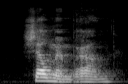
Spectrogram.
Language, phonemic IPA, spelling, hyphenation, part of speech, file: Dutch, /ˈsɛlmɛmˌbraːn/, celmembraan, cel‧mem‧braan, noun, Nl-celmembraan.ogg
- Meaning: cell membrane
